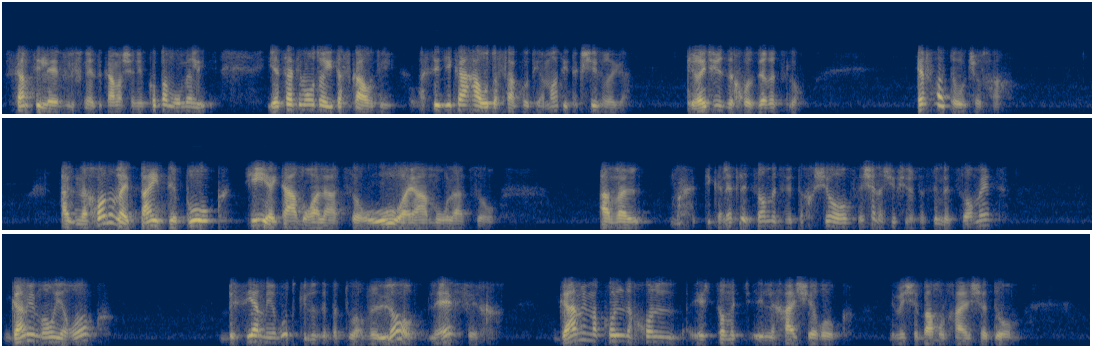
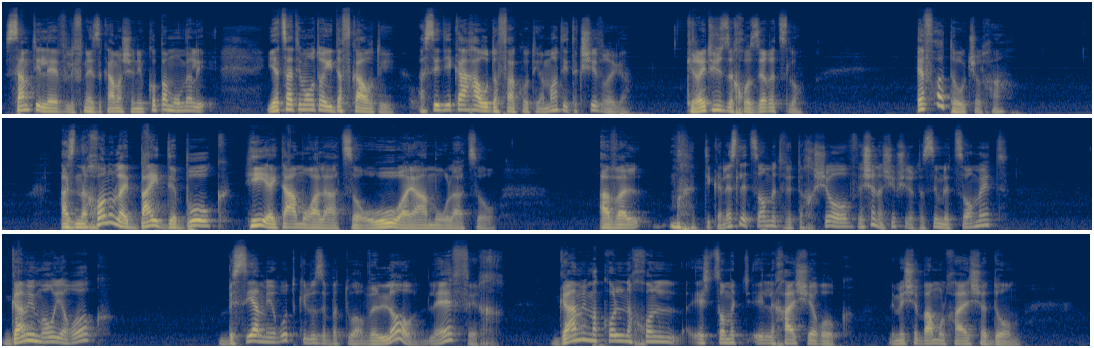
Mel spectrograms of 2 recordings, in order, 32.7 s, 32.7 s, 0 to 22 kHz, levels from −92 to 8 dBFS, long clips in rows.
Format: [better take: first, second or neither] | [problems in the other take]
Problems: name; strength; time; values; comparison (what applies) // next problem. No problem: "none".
second | phone-call audio; poor line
